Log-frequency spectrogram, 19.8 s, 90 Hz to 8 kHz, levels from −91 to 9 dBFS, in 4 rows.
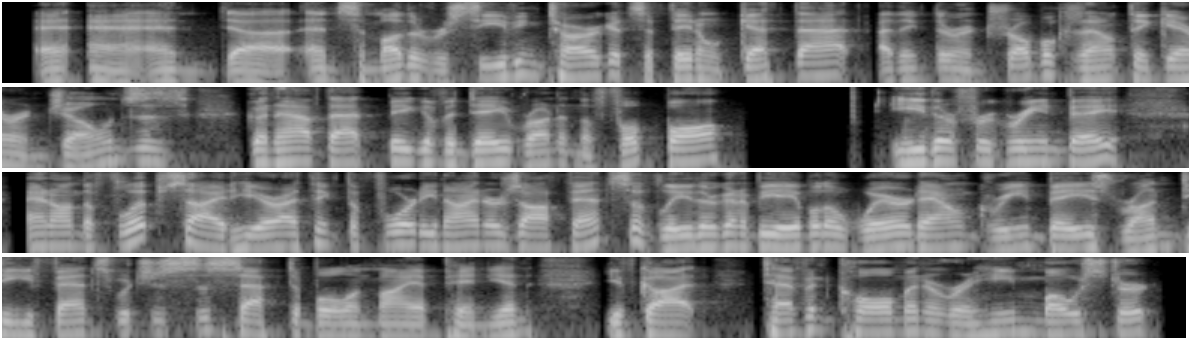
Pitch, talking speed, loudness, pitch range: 125 Hz, 230 wpm, -21 LUFS, 110-135 Hz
